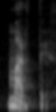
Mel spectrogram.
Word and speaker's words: martes: Por último, otro ejemplo de palabra grave sin tilde es la palabra martes. Martes se acentúa en la penúltima sílaba, pero no lleva tilde porque termina en S.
